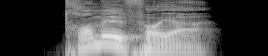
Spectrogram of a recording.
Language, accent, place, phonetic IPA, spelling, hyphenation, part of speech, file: German, Germany, Berlin, [ˈtʁɔml̩ˌfɔɪ̯ɐ], Trommelfeuer, Trom‧mel‧feu‧er, noun, De-Trommelfeuer.ogg
- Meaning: drumfire, barrage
